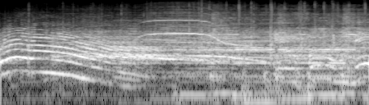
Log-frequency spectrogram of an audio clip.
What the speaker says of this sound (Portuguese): palmas pra galera!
